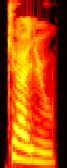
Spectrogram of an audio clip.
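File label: "caillou", French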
